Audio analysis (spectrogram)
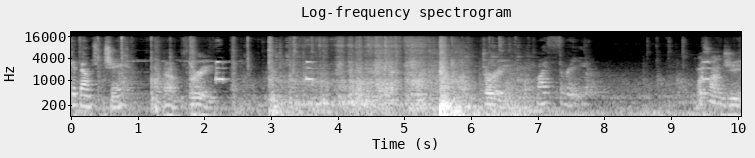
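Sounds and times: elevator doors sliding shut: 0:02.3 - 0:10.0.

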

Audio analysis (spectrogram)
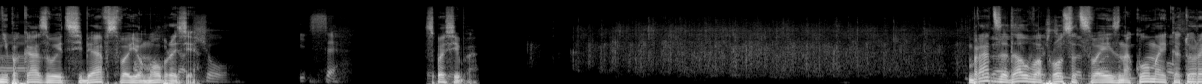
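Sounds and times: audience applauding: 0:05.3 - 0:10.2.

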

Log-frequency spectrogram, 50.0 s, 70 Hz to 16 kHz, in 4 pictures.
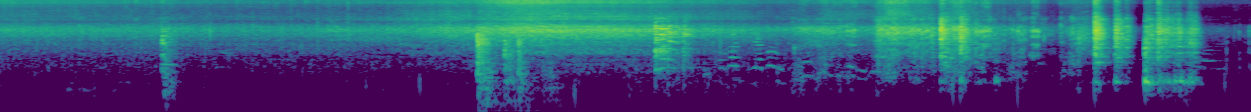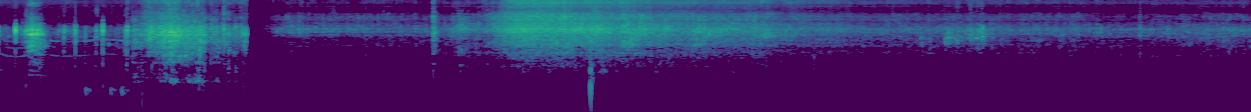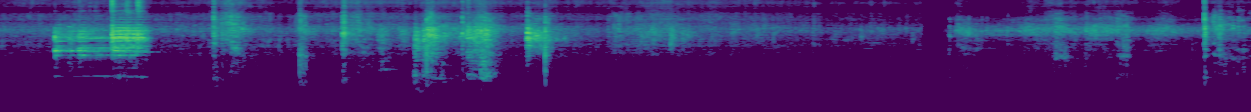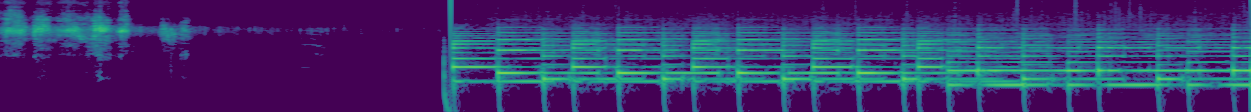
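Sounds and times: water sizzling in hot oil: 0:00.0 - 0:42.0
spatula scraping metal pan: 0:07.9 - 0:12.0, 0:13.8 - 0:14.9, 0:25.6 - 0:31.9, 0:34.5 - 0:39.6.

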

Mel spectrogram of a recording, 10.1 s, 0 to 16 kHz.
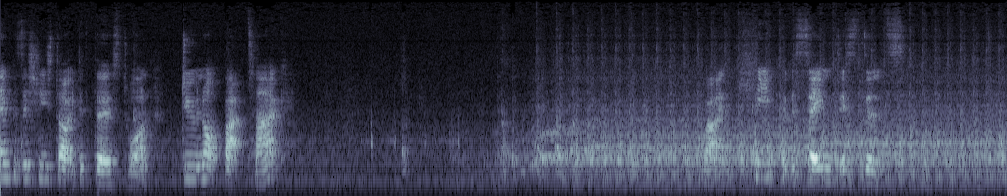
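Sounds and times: sewing machine running: 0:05.0 - 0:10.0.

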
